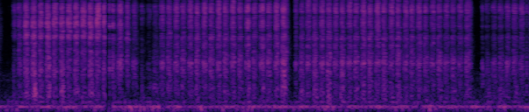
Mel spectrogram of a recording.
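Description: The edges of long acrylic nail extensions on a hand are filed with a grey emery board in quick, steady back-and-forth strokes. The result is a bright, high, rasping scratch over a faint low hum, broken by a few brief pauses.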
